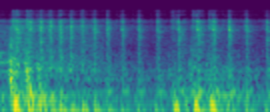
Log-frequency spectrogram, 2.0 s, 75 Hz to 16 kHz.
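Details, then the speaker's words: Honda 350X three-wheeler after a rebuild with a Wiseco piston kit, running after kick-starting: sharp metallic ticks about nine per second. Suspected clicking of the decompression cam, needing adjustment of the decompression mechanism or valve clearance. Not confirmed; engine shut off. "all right so i see an issue here guys we're gonna have to adjust either this or the valve clearance because uh you can see it here it's like this decompression cam's clicking"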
